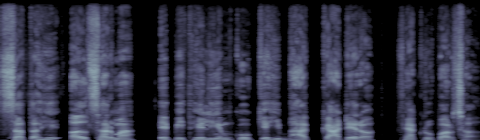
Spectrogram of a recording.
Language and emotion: Nepali, neutral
